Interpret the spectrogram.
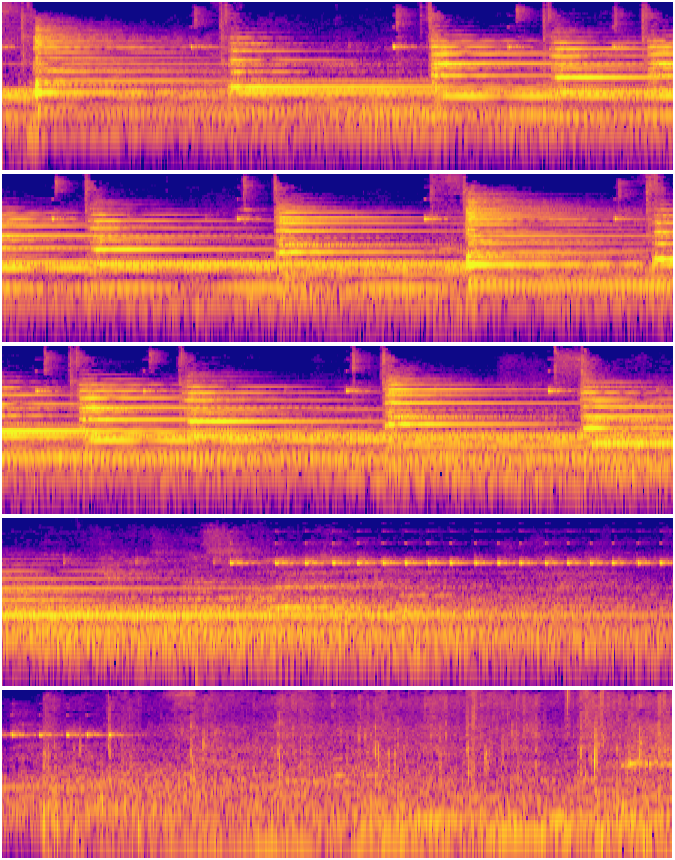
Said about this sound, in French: nous sonne les cloches à l'église de Saint-Julien-Molin-Molette.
